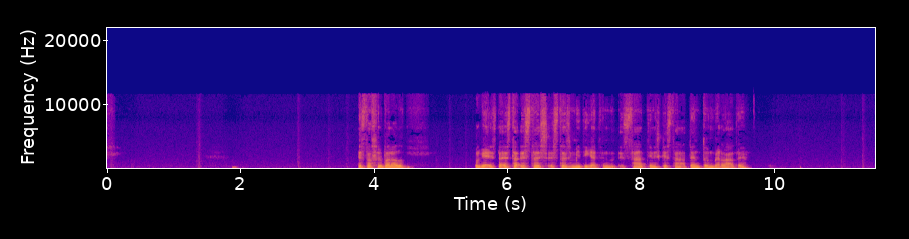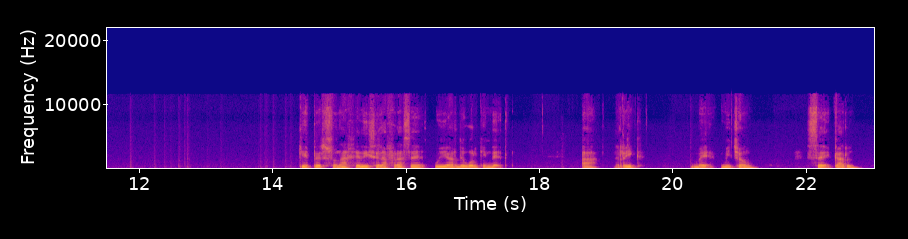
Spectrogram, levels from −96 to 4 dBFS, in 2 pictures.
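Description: An echo canceller likely missed some loudspeaker pickup, so at 9.93 to 10.01 s a very faint echo leak repeats the speech 257 ms late.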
